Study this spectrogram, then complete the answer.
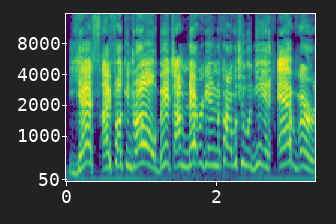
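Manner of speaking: loud, high, fast indignant comeback; acted-out exasperated outburst; angry refusal. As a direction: fire back the refusal, fed up.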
